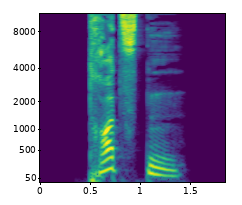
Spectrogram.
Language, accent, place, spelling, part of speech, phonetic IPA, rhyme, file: German, Germany, Berlin, trotzten, verb, [ˈtʁɔt͡stn̩], -ɔt͡stn̩, De-trotzten.ogg
- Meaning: inflection of trotzen: 1. first/third-person plural preterite 2. first/third-person plural subjunctive II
